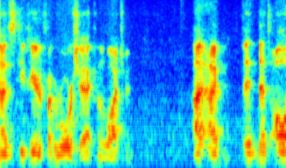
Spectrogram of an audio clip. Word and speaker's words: Rorschach: I'm sorry, I don't know how to pronounce It's Rorschach.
